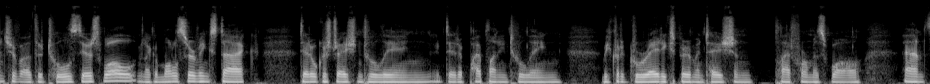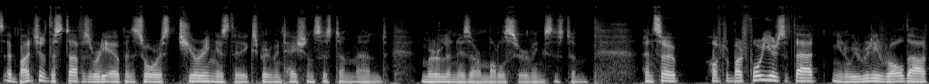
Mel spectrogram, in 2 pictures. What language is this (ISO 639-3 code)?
eng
